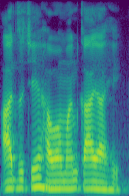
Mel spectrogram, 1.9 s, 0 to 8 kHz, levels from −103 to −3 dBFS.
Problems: constant background noise, background conversations at intervals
